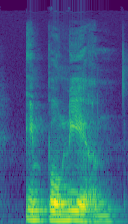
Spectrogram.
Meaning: to impress, to intimidate
- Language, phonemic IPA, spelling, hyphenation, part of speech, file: Dutch, /ˌɪm.poːˈneː.rə(n)/, imponeren, im‧po‧ne‧ren, verb, Nl-imponeren.ogg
